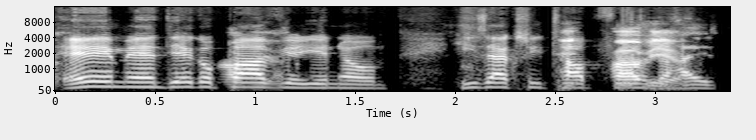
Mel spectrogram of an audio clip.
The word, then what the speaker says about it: Pavia: He said um Diego Pavilla for Heisman. Pavilla. Pavia. Hey man, Diego Pavia.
